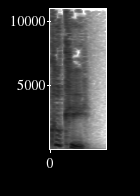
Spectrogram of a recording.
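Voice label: "cookie", British English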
